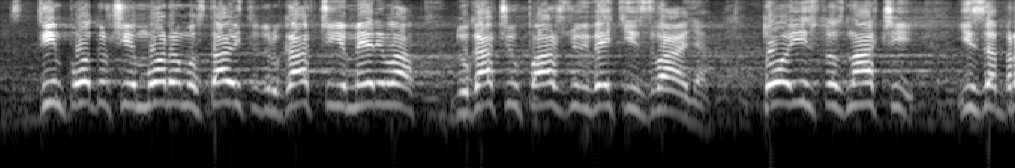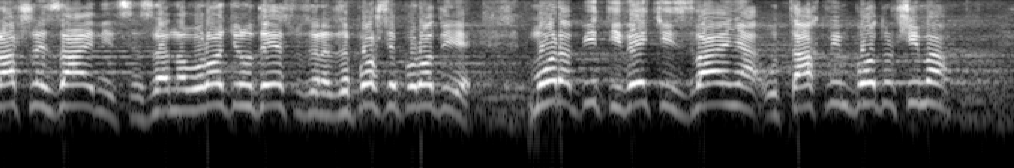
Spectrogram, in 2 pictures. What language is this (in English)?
Serbian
